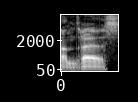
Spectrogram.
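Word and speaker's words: Andrés: Unless you like are Hispanic and can actually like roll your R's kind of thing.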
